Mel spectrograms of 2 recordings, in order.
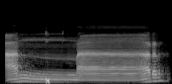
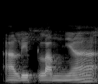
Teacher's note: Alif Lam Syamsiah karena tidak dibaca langsung masuk ke huruf berikutnya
